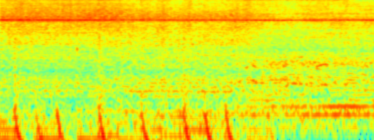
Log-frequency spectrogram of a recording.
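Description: A propeller plane's engine rumbles loudly nearby.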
